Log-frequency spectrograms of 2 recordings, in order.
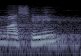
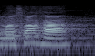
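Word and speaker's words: مسح: Tapi intinya ini mashi, ini jangan dibaca masaha. Sifatun masahal khufain, salah. Tapi apa? Sifatu mashil khufain.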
